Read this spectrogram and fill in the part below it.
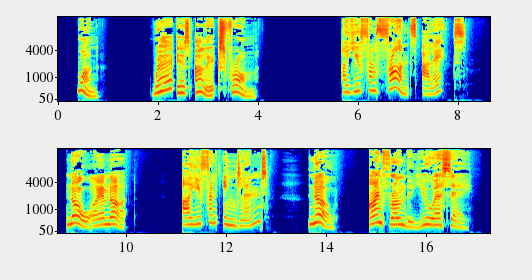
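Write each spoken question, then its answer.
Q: Where is Alex from?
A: the USA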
